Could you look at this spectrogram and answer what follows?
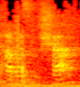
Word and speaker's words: Khwarazm Shah: So I read that was Genghis Khan's first attack at, pardon my pronunciation here, at the Khwarazm Shah capital. Yeah. Khwarazm Shah, yes.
